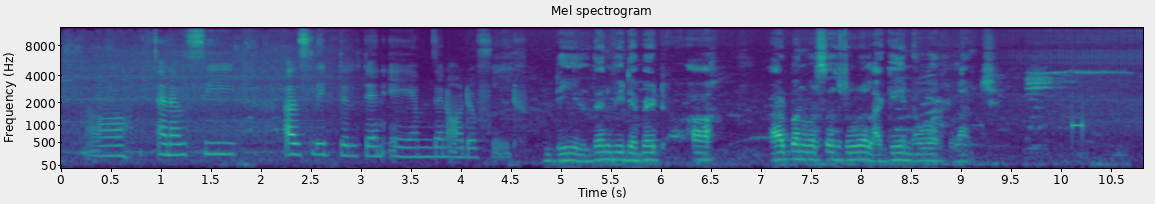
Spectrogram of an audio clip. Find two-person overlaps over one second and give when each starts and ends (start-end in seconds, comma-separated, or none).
none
